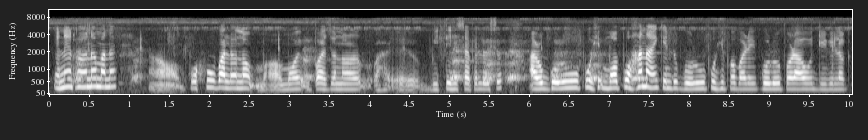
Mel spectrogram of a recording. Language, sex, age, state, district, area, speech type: Assamese, female, 60+, Assam, Darrang, rural, spontaneous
